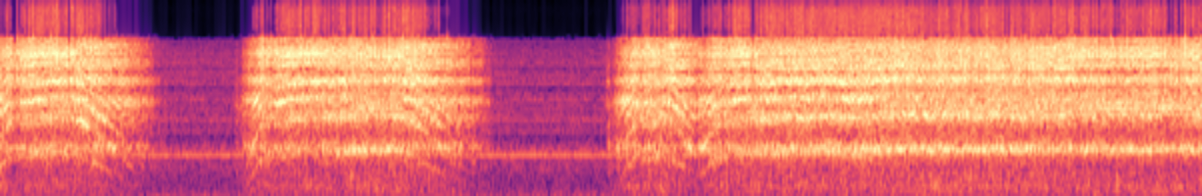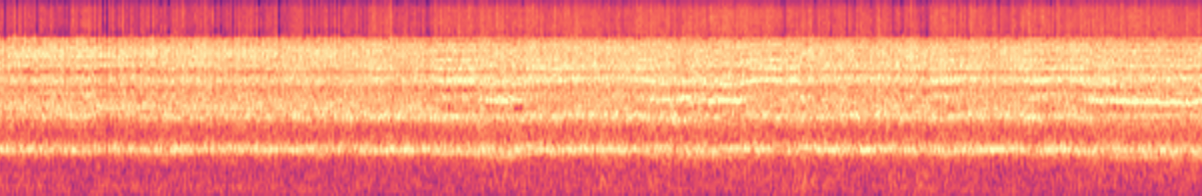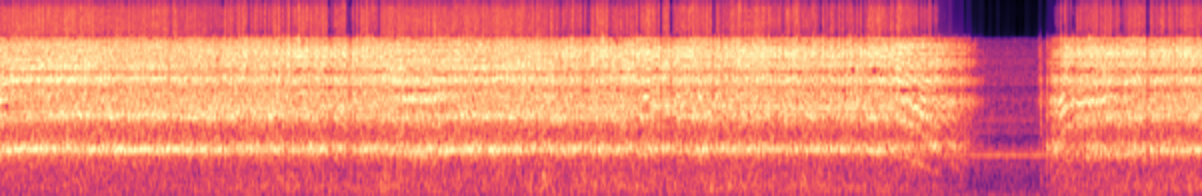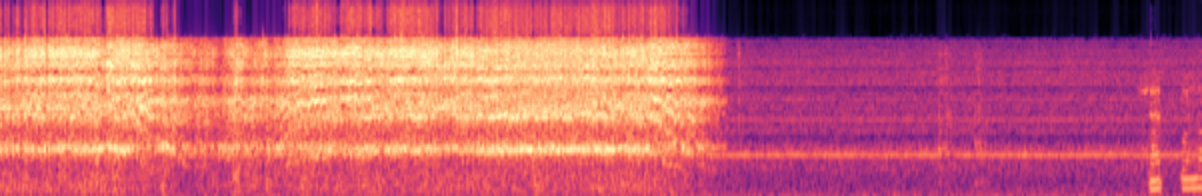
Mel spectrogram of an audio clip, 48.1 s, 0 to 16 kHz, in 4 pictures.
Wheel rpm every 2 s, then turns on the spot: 90, 130, 50, 130, 220, 230, 230, 230, 220, 220, 230, 220, 230, 230, 230, 240, 130, 110, 200, 120, 230, 100, 0, 0.
none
